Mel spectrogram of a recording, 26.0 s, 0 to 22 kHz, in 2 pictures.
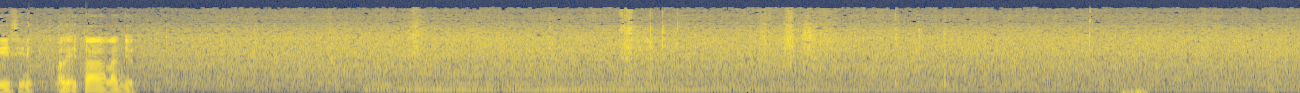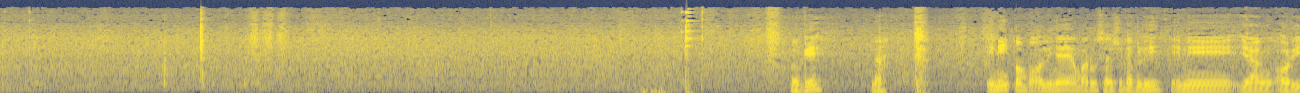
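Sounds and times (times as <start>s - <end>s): steady hiss: 0.0s - 26.0s
low hum: 3.4s - 14.4s.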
